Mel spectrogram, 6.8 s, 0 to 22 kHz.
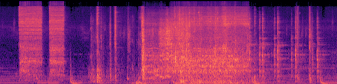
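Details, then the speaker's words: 1977 Oldsmobile 442, sitting 30 years, after a new fuel pump was installed and a line run to a gas can. Repeated starter bursts, then it catches and runs roughly for a couple of seconds among clatter; first start in 30 years. "she going to run well that's what the first start in 30 years looks like"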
